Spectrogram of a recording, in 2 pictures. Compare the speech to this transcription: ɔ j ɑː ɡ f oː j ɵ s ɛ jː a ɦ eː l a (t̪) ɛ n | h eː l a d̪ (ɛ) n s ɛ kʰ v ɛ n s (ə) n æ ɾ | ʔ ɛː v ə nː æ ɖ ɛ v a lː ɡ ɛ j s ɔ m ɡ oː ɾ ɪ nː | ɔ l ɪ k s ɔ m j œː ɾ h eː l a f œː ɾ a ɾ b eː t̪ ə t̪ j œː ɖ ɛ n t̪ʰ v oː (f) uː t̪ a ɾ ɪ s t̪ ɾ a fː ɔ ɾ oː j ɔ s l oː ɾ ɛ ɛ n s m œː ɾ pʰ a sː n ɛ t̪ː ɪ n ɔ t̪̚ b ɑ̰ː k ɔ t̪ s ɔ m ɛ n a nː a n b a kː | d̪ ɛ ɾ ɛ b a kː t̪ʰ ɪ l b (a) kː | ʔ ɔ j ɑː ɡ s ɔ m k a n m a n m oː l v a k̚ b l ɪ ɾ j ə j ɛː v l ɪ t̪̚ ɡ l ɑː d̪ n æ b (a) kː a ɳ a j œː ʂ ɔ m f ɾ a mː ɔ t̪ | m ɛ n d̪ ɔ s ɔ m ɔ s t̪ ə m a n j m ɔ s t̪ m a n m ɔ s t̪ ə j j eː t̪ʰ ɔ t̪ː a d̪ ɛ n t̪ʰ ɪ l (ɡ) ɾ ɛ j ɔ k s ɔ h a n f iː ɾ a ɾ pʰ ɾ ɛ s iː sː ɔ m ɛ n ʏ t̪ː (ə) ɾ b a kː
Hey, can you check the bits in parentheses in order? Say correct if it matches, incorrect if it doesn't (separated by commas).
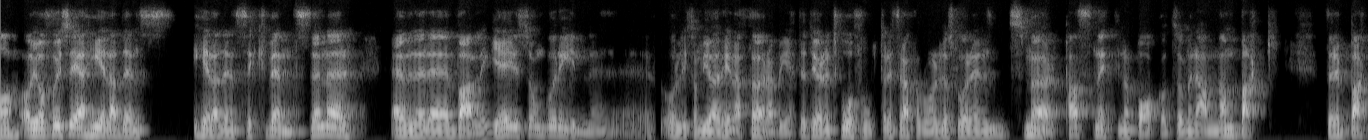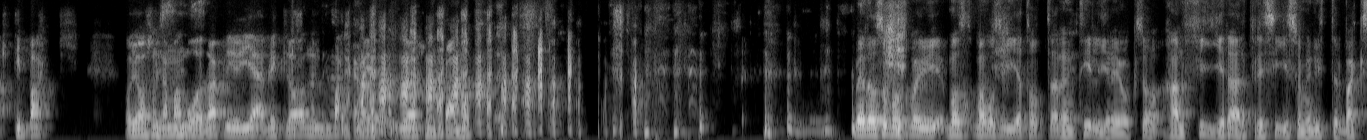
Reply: incorrect, correct, correct, correct, correct, correct, correct, correct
